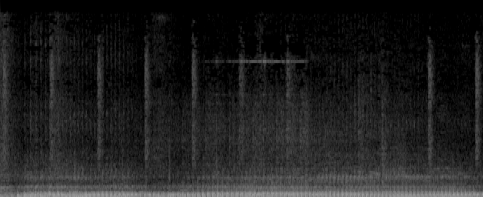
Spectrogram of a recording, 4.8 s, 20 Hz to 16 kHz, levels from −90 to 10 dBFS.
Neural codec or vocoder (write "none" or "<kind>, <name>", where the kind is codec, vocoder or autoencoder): none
